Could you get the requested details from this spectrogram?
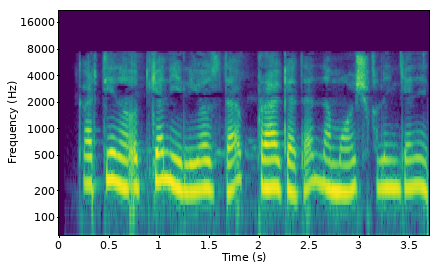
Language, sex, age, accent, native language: Uzbek, female, 19-29, Namangan, Uzbek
